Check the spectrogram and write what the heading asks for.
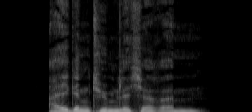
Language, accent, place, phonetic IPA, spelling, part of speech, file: German, Germany, Berlin, [ˈaɪ̯ɡənˌtyːmlɪçəʁəm], eigentümlicherem, adjective, De-eigentümlicherem.ogg
- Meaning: strong dative masculine/neuter singular comparative degree of eigentümlich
